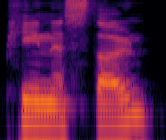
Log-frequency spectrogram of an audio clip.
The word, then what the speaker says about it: Penistone: yeah, But there are a couple of names here for places in Yorkshire, and one of them is Penistone. pronounced Peniston, but yes, it is spelt Penistone.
